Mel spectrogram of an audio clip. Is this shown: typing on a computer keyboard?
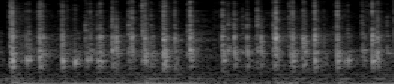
yes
